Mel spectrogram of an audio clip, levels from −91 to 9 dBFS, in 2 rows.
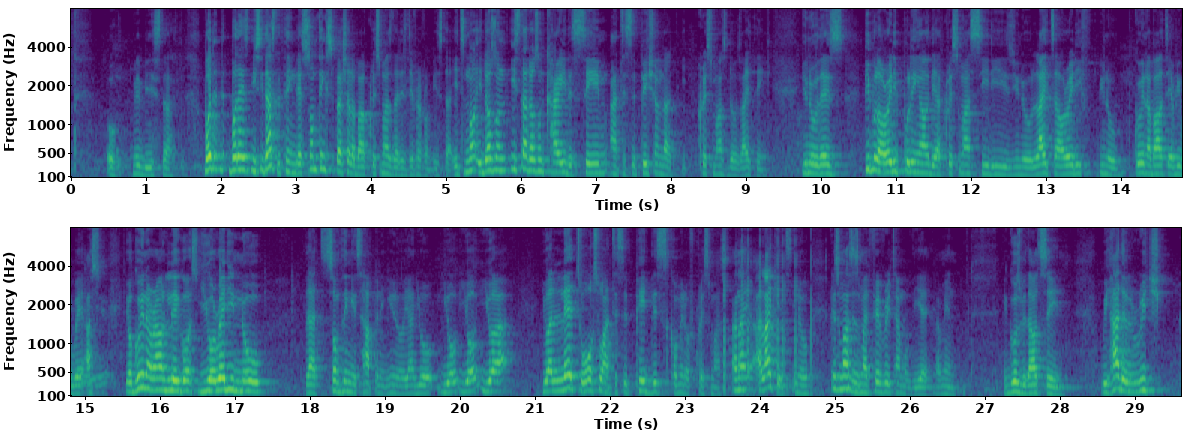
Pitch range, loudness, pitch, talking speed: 140-180 Hz, -22 LUFS, 160 Hz, 225 wpm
